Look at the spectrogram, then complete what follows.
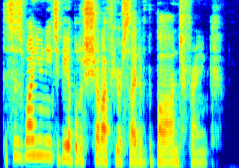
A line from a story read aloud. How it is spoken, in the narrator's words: Matt sighs and says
